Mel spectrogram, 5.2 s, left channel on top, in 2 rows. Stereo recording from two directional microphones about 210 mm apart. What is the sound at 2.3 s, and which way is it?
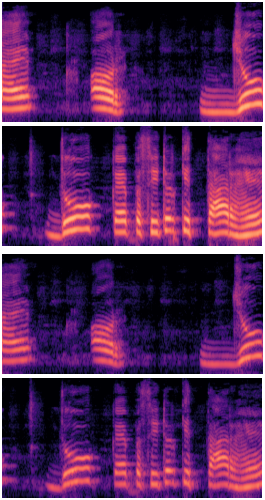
A woman's voice, 30° left (ahead or behind).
